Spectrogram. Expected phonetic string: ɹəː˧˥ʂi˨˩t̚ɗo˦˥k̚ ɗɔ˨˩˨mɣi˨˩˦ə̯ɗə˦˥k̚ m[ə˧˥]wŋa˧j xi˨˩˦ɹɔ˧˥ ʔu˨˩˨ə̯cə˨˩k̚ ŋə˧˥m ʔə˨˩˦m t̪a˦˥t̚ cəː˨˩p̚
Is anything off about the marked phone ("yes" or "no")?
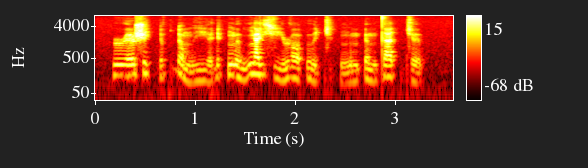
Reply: yes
